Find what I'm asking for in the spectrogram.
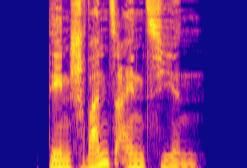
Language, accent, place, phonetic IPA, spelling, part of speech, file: German, Germany, Berlin, [deːn ʃvant͡s ˈaɪ̯nt͡siːən], den Schwanz einziehen, verb, De-den Schwanz einziehen.ogg
- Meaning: to turn tail, to be a coward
